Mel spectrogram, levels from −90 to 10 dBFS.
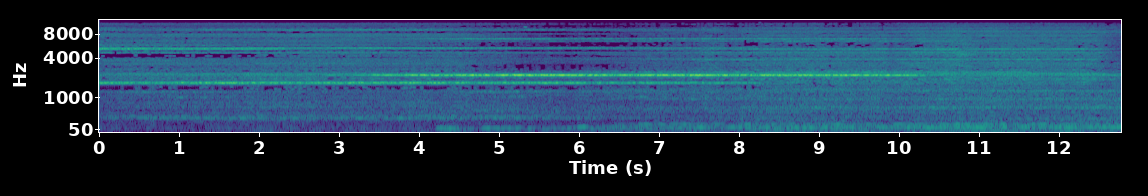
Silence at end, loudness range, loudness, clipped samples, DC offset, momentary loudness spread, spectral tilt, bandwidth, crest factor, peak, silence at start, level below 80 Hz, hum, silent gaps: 0 s; 9 LU; -18 LUFS; under 0.1%; under 0.1%; 15 LU; 0.5 dB/octave; 11.5 kHz; 16 dB; -6 dBFS; 0 s; -58 dBFS; none; none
